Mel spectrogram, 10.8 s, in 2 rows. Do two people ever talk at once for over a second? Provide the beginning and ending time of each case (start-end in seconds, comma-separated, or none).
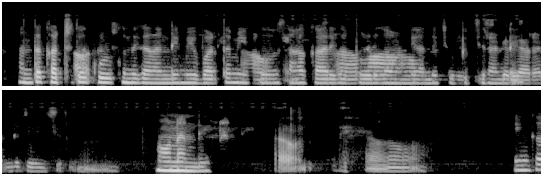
2.5-5.1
